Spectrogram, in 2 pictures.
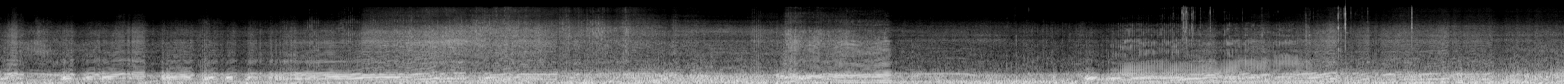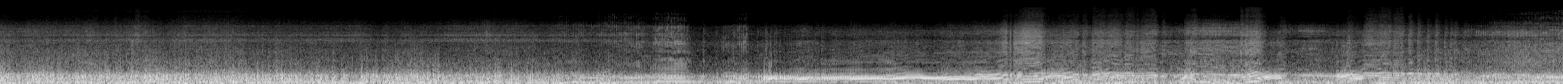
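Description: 2002 Honda CR250's two-stroke single-cylinder engine being ridden hard, heard close from the rider's helmet camera, its pitch rising and falling constantly as the throttle is opened and shut through the track's hills and turns.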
